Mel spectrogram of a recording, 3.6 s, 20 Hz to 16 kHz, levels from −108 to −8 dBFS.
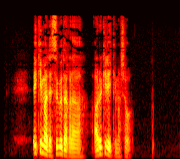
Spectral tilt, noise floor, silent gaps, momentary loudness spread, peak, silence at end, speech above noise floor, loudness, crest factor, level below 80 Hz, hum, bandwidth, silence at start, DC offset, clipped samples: -4 dB/octave; -87 dBFS; none; 15 LU; -10 dBFS; 1 s; 56 dB; -31 LUFS; 22 dB; -76 dBFS; none; 11.5 kHz; 0.65 s; under 0.1%; under 0.1%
